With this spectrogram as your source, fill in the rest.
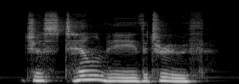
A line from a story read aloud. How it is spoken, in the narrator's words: she said quietly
